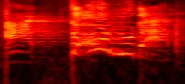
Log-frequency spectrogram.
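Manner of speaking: high, laughing I-told-you-so; gleeful told-you-so. Real, not acted. To the storyteller whose prediction came true, high laughing gloat.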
